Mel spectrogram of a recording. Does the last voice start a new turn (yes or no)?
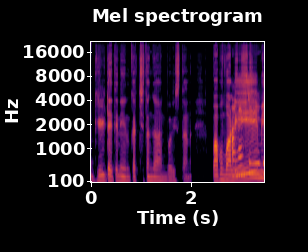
yes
